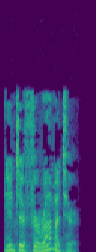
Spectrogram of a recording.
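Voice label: "interferometer", English, British English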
